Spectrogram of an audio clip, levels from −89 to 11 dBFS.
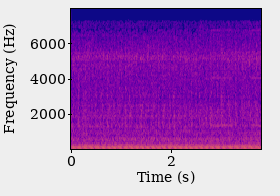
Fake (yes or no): no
